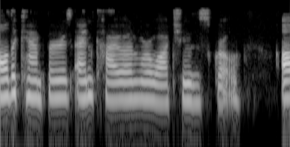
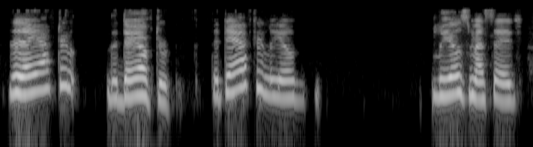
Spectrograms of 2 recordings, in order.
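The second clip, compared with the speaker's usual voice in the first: ordinary delivery, nothing marked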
